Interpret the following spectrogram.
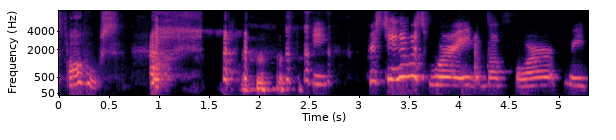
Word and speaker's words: Aarhus: We were a couple of years ago at Ahurst. I don't know if I even said that right. We were at a college there, and did I say it right, Christina? No, it's Aarhus.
